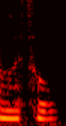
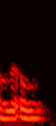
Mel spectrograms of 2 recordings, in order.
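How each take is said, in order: First: The T sound in the middle is pronounced. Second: The T sound in the middle is dropped. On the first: The speaker calls it right. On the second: The speaker calls it wrong.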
